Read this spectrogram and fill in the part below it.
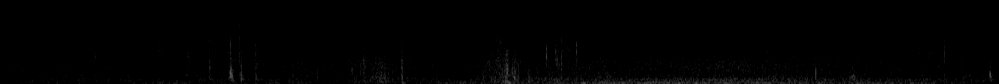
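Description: Footsteps crunch softly on leafy forest ground.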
